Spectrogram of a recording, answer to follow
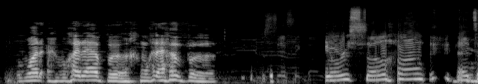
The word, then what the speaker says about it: Ursula: like little mermaid villain it's pronounced Ursula not what whatever whatever Ursula.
